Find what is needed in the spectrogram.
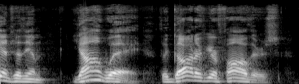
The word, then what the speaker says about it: Yahweh: The old translations was Jehovah, but that's not the correct pronunciation. It's Yahweh, the God of your fathers, the God of Abraham, the God of Isaac, and the God of Jacob has sent me to you.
